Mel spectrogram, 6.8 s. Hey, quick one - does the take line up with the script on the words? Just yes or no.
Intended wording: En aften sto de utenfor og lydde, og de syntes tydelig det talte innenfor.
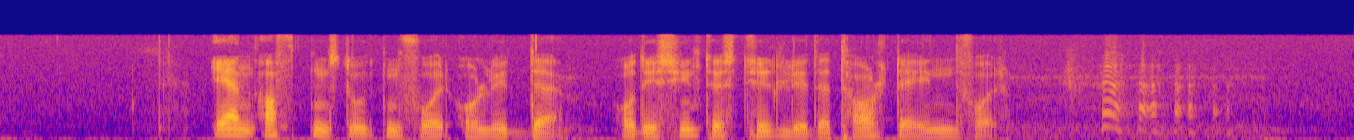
no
